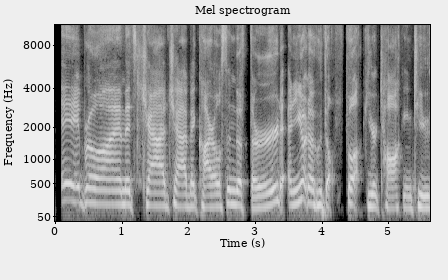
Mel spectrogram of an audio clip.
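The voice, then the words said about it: Frat boy voice impression. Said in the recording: “my frat boy impression”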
